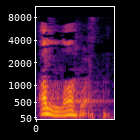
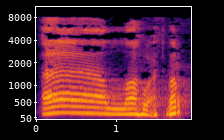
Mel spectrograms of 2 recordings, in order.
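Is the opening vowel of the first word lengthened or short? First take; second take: short; lengthened. First: The opening vowel is cut short. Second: The opening vowel is drawn out long. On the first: It is a plain declaration. The speaker calls it right. "يقطع همزة قطع" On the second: It sounds like a question. The speaker calls it wrong. "كأنه يستفهم"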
